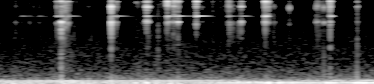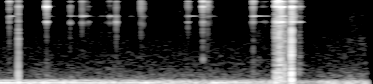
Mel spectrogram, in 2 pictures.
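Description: A small metal keychain with pink leaf charms is held in the fingers and shaken, giving bright, scattered jingles and clinks over a low steady hum. The clinks come in quick irregular bursts, and a louder rattle near the end is followed by quiet.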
